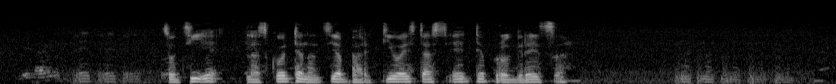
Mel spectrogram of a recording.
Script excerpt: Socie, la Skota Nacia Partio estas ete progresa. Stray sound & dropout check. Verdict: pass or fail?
fail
